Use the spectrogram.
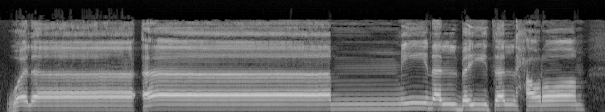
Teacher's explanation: لما أقول آمين انظروا إلى هذه الألف إن نظرنا إليها مع الهمزة قبلها فهذا مد بدل، والبدل يمد بمقدار حركتين، وإن نظرنا إليها مع الميم المشددة التي بعدها هذا مد لازم كلمي مثقل يمد بمقدار 6 حركات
